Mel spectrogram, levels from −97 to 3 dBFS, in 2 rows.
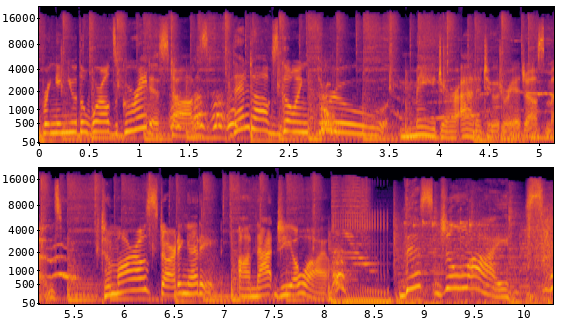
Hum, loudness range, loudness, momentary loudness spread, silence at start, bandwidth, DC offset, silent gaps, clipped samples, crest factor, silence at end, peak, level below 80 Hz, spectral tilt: none; 1 LU; -18 LUFS; 5 LU; 0 s; 19.5 kHz; under 0.1%; none; under 0.1%; 18 dB; 0 s; -2 dBFS; -38 dBFS; -3.5 dB/octave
